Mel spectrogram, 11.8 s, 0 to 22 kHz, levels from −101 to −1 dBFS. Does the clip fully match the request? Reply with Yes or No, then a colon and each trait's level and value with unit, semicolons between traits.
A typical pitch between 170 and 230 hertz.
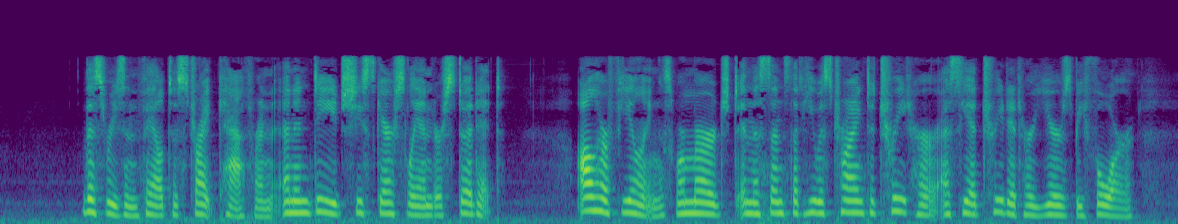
Yes: medium, 185 Hz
